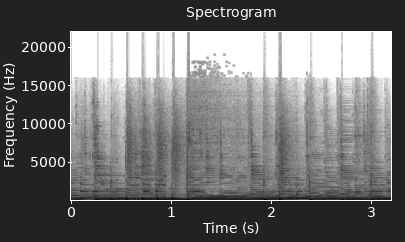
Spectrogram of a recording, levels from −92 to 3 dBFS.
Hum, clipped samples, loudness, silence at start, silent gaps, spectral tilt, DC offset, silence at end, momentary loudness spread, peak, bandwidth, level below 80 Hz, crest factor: none; 1%; -10 LUFS; 0 s; none; -6 dB/octave; under 0.1%; 0 s; 2 LU; 0 dBFS; 16.5 kHz; -20 dBFS; 10 dB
